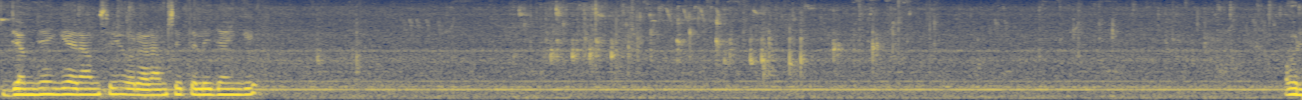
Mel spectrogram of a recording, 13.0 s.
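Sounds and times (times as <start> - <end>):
steady low hum: 0.0 - 13.0
food sizzling in hot fat: 3.2 - 13.0.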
